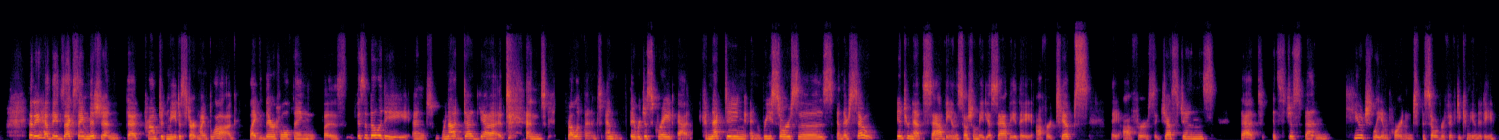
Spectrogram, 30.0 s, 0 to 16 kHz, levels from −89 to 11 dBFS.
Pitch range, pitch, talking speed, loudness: 210-245 Hz, 225 Hz, 120 wpm, -23 LUFS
